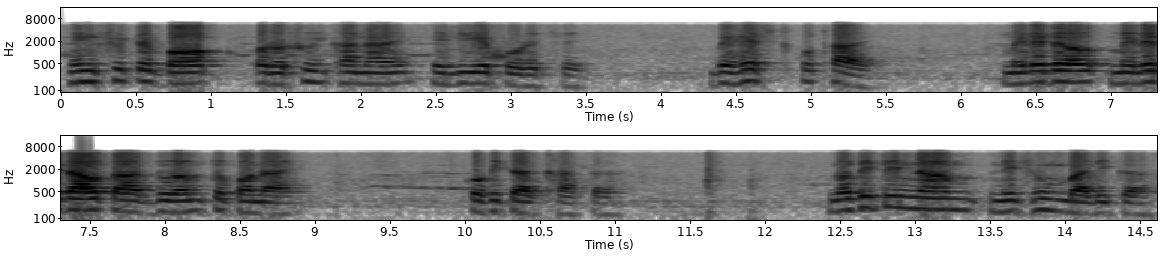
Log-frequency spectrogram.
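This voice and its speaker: A man with a slightly high voice recites his poetry very slowly. His phrasing is measured and declamatory, broken by pauses. The recording is dull and lo-fi, with faint noise behind him. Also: steady tone. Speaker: poet reciting own poem.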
